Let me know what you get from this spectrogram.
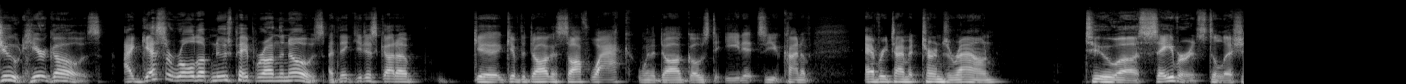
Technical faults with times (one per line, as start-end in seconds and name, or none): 12.43-14.07 cut-off end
